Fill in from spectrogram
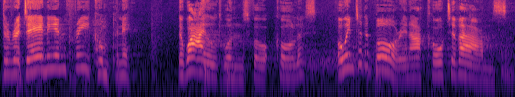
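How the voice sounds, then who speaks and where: A woman's voice: on the high side, animated, slow pace, sharp tone, slight background noise, heavily acted. A woman playing a brash, mocking mercenary outlaw in a video game, drawling and jeering. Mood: proud, amused. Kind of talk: video game cutscene acting.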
